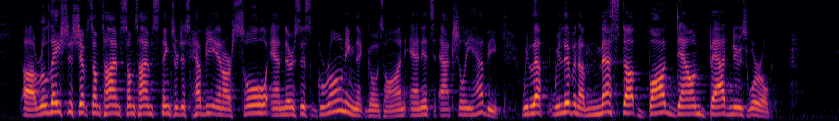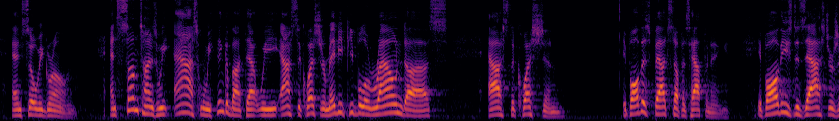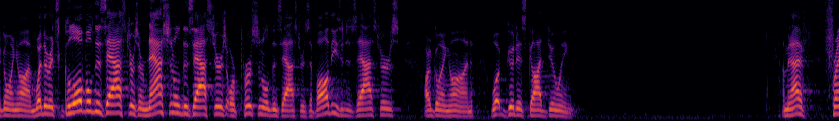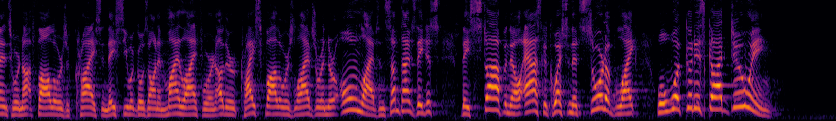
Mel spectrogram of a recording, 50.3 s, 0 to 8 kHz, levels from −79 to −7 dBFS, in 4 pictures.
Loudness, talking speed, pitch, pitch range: -32 LUFS, 175 wpm, 170 Hz, 145-195 Hz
